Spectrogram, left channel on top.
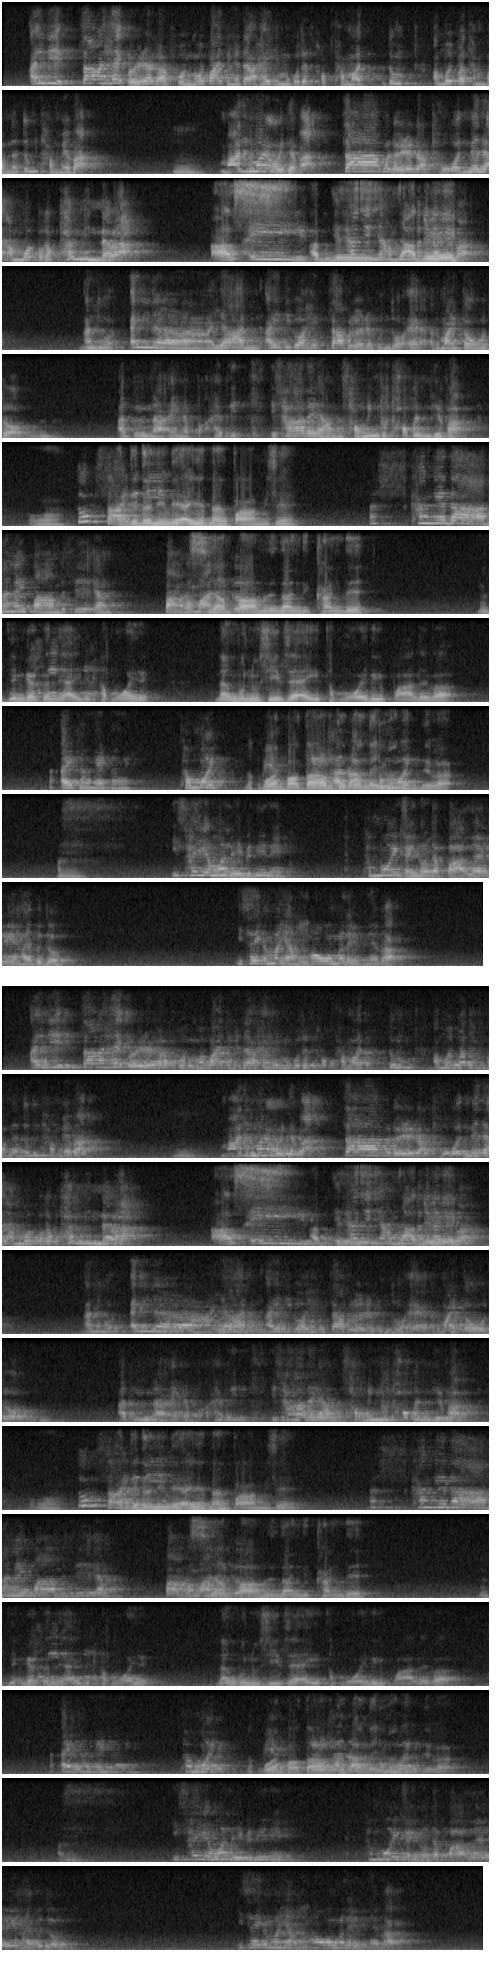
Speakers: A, on the left; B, on the left.
A: ꯑꯩꯗꯤ ꯆꯥꯕ ꯍꯦꯛ ꯂꯣꯏꯔꯒ ꯐꯣꯟꯒꯨꯝꯕ ꯄꯥꯏꯗ꯭ꯔꯤꯉꯩꯗ ꯍꯩꯒꯤ ꯃꯀꯨꯗ ꯊꯝꯃ ꯑꯗꯨꯝ ꯑꯃꯣꯠꯄ ꯊꯝꯐꯝꯅ ꯑꯗꯨꯝ ꯊꯝꯃꯦꯕ
B: ꯎꯝ
A: ꯃꯥꯗꯤ ꯑꯗꯨꯃꯥꯏꯅ ꯑꯣꯏ ꯗꯕ ꯆꯥꯕ ꯂꯣꯏꯔꯒ ꯐꯣꯟ ꯃꯂ ꯑꯃꯣꯠꯄꯒ ꯐꯝꯃꯤꯟꯅꯕ
B: ꯑꯁ
A: ꯑꯩ
B: ꯑꯗꯨꯗꯤ
A: ꯏꯁꯥꯏꯗꯤ ꯌꯥꯝ ꯃꯣꯠꯄꯗꯤ
B: ꯌꯥꯗ꯭ꯔꯦꯍꯦ
A: ꯅꯠꯇꯦꯕ
B: ꯎꯝ
A: ꯑꯗꯨ ꯑꯩꯅ ꯑꯩꯗꯤꯒꯣ ꯍꯦꯛ ꯆꯥꯕ ꯂꯣꯏꯔꯦ ꯍꯨꯟꯗꯣꯛꯑꯦ ꯑꯗꯨꯃꯥꯏꯅ ꯇꯧꯕꯗꯣ
B: ꯎꯝ
A: ꯑꯗꯨꯅ ꯑꯩꯅ ꯍꯥꯏꯕꯗꯤ ꯏꯁꯥꯗ ꯌꯥꯝꯅ ꯁꯥꯎꯅꯤꯡꯕ ꯐꯥꯎꯍꯟꯗꯦꯕ
B: ꯑꯣ
A: ꯑꯗꯨꯝ ꯆꯥꯏꯔꯗꯤ
B: ꯑꯗꯨꯗꯅꯤꯅꯦ ꯑꯩꯅ ꯅꯪ ꯄꯥꯝꯃꯤꯁꯦ
A: ꯑꯁ ꯈꯪꯉꯦꯗ ꯅꯪ ꯑꯩ ꯄꯥꯝꯕꯁꯦ ꯌꯥꯝ ꯄꯥꯝꯕ
B: ꯑꯁ
A: ꯃꯥꯜꯂꯦꯀꯣ
B: ꯌꯥꯝ ꯄꯥꯝꯕꯅꯤ ꯅꯪꯗꯤ ꯈꯪꯗꯦ ꯆꯤꯟ ꯈꯛꯇꯅꯦ
A: ꯈꯪꯉꯦ ꯈꯪꯉꯦ
B: ꯑꯩꯗꯤ ꯊꯝꯃꯣꯏꯅꯦ ꯅꯪꯕꯨ ꯅꯨꯡꯁꯤꯕꯁꯦ ꯑꯩꯒꯤ ꯊꯃꯣꯏꯗꯒꯤ ꯄꯥꯜꯂꯦꯕ
A: ꯑꯩ ꯈꯪꯉꯦ ꯈꯪꯉꯦ ꯊꯝꯃꯣꯏꯕꯤꯌꯥ
B: ꯅꯈꯣꯟ ꯐꯥꯎ ꯇꯥꯕꯗꯨꯀꯣ
A: ꯀꯔꯤ ꯍꯥꯏꯕ꯭ꯔꯣ
B: ꯂꯩꯕ
A: ꯊꯝꯃꯣꯏ
B: ꯉꯝꯗꯦꯕ
A: ꯑꯁ
B: ꯎꯝ
A: ꯏꯁꯩ
B: ꯍꯥꯏꯔꯣ
A: ꯑꯃ ꯂꯩꯕꯅꯤꯅꯦ
B: ꯍꯥꯏꯔꯣ
A: ꯊꯝꯃꯣꯏ
B: ꯀꯩ ꯏꯁꯩꯔꯣ
A: ꯀꯩꯅꯣꯗ ꯄꯥꯜꯂꯔꯦ ꯍꯥꯏꯕ ꯏꯁꯩ ꯑꯃ ꯌꯥꯝ
B: ꯀꯩ
A: ꯐꯥꯎꯕ ꯑꯃ ꯂꯩꯕꯅꯦꯕ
